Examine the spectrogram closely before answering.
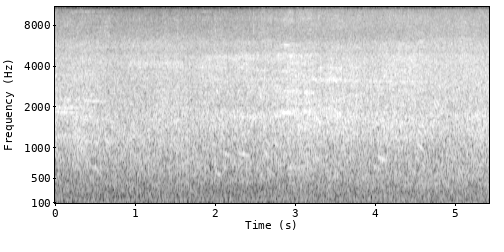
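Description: Traffic hums steadily along a busy city street outdoors.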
